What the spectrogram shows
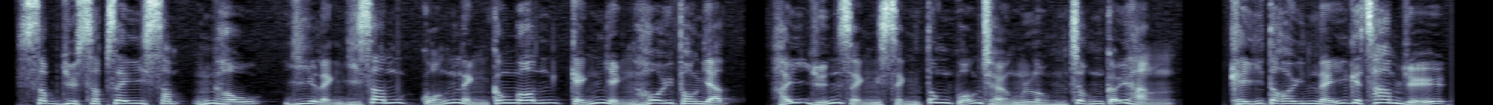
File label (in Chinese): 粤男 活动预告; 警营开放日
